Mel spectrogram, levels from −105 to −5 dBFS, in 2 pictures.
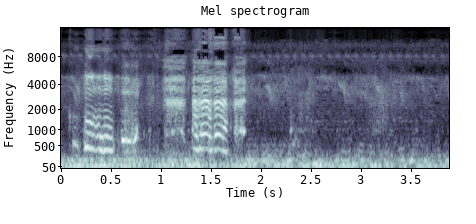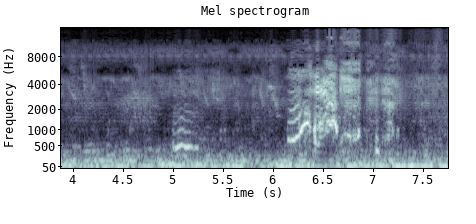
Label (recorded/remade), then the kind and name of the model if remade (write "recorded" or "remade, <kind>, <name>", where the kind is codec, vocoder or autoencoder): remade, vocoder, BigVGAN v2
